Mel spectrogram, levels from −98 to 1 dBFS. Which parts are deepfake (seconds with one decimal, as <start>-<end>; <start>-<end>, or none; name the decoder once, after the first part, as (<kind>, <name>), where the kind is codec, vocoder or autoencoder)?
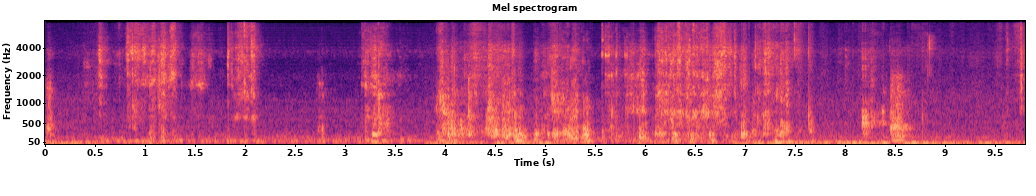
0.6-3.8 (vocoder, HiFi-GAN); 5.1-6.9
